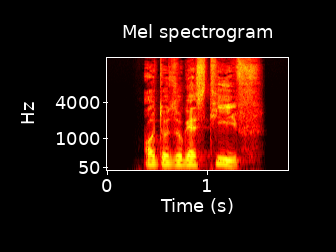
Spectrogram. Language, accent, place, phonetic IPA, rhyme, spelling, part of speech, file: German, Germany, Berlin, [ˌaʊ̯tozʊɡɛsˈtiːf], -iːf, autosuggestiv, adjective, De-autosuggestiv.ogg
- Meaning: autosuggestive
